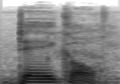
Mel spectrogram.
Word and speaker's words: Daigle: I put an N in the end of it, and I don't know why. It's Lauren Daigle? Lauren Daigle. Dingle. Yeah, Lauren Dingle? Daigle.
